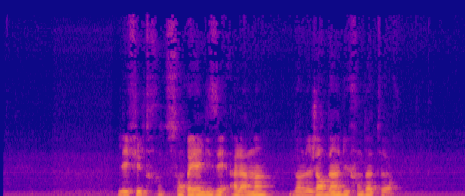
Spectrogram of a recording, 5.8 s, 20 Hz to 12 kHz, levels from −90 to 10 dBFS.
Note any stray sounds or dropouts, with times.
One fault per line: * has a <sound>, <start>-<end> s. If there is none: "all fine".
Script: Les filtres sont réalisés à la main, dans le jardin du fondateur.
all fine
